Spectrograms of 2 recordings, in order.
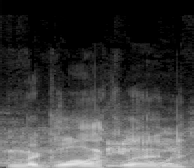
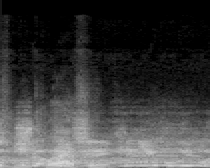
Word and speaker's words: McLaughlin: Chase McLaughlin. I wonder if he's related to the Stranger Things star Caleb McLaughlin. Yeah, that's actually how you say it. I thought it was McClassic.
